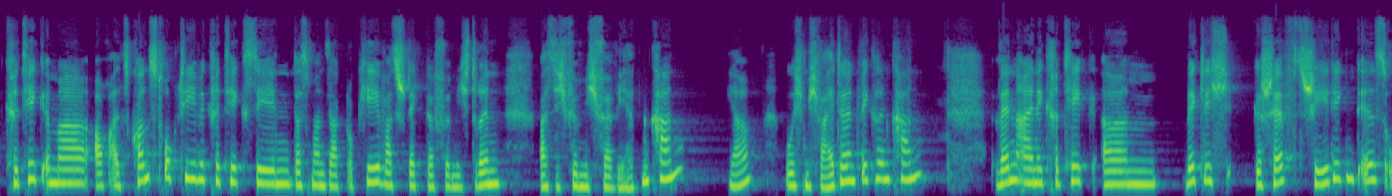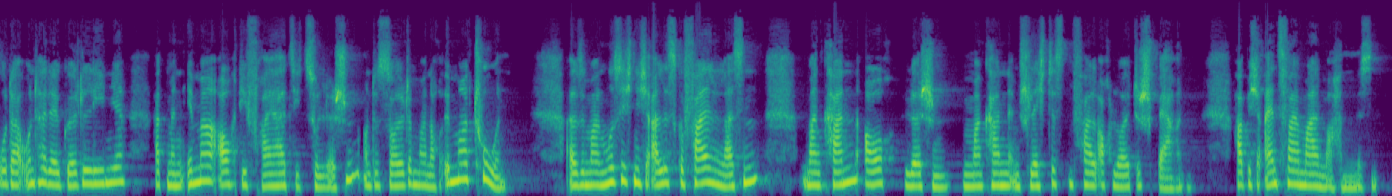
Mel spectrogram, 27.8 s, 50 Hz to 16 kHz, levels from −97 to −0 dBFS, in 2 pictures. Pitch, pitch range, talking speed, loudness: 210 Hz, 190-245 Hz, 175 wpm, -19 LUFS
